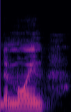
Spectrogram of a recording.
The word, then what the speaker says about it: Des Moines: Fingers crossed, I get to see Roderick Strong versus Speedball Bailey in Des Moines, Iowa in July.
